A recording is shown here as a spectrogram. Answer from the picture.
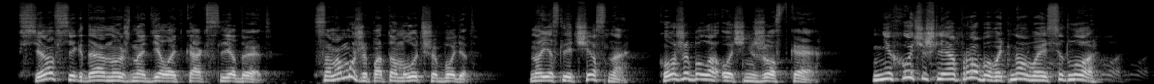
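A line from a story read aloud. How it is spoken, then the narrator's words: Plain question. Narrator (Russian): Спросила Эрагона Сапфира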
